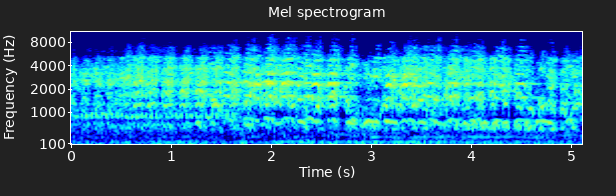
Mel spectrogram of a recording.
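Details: A family of laughing kookaburras in a backyard in Australia gives a loud, raucous cackling chorus that rolls and overlaps without a break for the whole stretch.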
